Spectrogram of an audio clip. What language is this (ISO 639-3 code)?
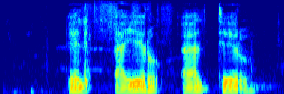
epo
